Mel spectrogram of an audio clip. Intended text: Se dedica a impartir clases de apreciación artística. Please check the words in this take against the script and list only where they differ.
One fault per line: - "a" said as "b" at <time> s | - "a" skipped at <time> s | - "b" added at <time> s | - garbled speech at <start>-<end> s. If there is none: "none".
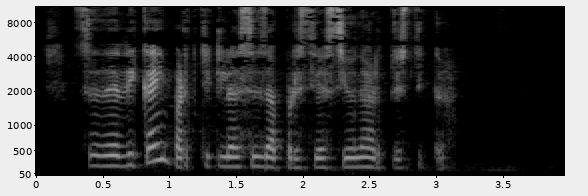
none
